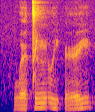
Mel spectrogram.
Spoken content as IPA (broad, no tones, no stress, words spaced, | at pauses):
wətəɲui̯ ʔøi̯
